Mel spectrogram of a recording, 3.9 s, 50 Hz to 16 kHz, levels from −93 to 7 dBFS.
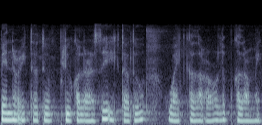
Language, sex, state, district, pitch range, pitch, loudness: Nagamese, female, Nagaland, Dimapur, 185-205 Hz, 195 Hz, -19 LUFS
